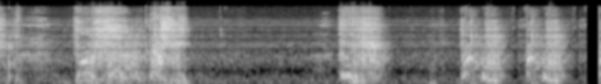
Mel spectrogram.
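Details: Allergic sneezing fit set off by perfume, which lately makes her sneeze at nearly every scent, with hitching all day: a rapid run of about five sharp sneezes, some preceded by a catching intake.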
